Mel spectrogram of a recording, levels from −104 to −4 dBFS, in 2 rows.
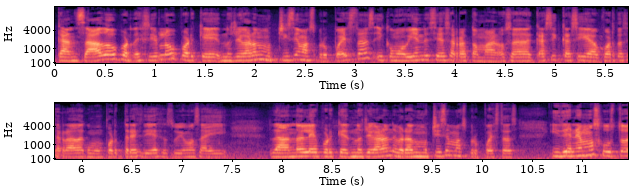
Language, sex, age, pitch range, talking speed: English, female, 20-39, 195-230 Hz, 200 wpm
